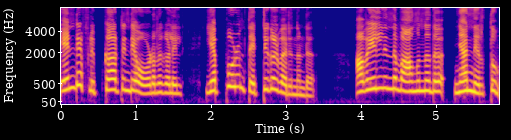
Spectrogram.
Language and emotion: Malayalam, angry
